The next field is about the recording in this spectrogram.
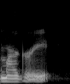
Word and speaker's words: Marguerite: And it is about a girl named Magritte, I think. Magurite. – I think it's spelled, said Marguerite. – Marguerite? – Like Aunt Maggie. Her name was Marguerite. – Well, I'm saying her name now, Margrit Utley.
